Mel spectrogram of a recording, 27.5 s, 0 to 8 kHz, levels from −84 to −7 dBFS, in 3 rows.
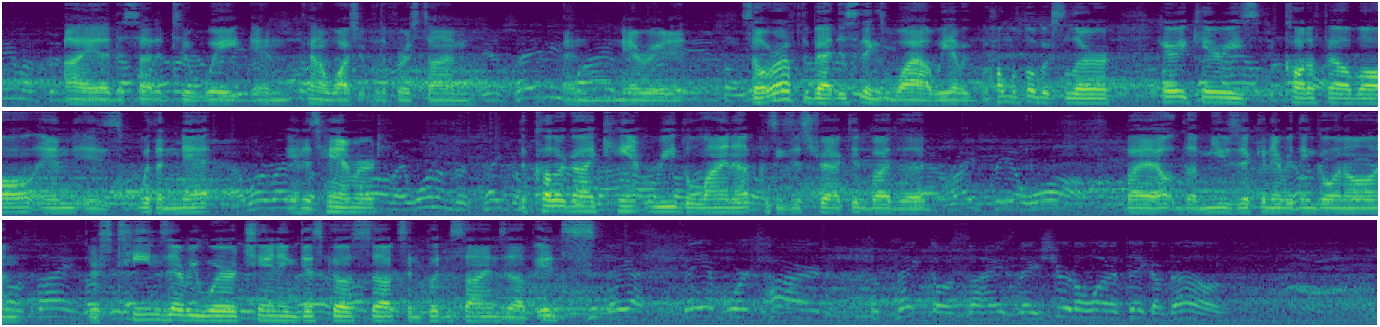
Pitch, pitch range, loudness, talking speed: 135 Hz, 120-185 Hz, -26 LUFS, 195 wpm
